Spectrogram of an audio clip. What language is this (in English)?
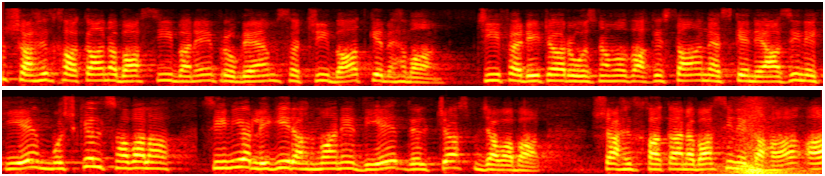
Hindi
